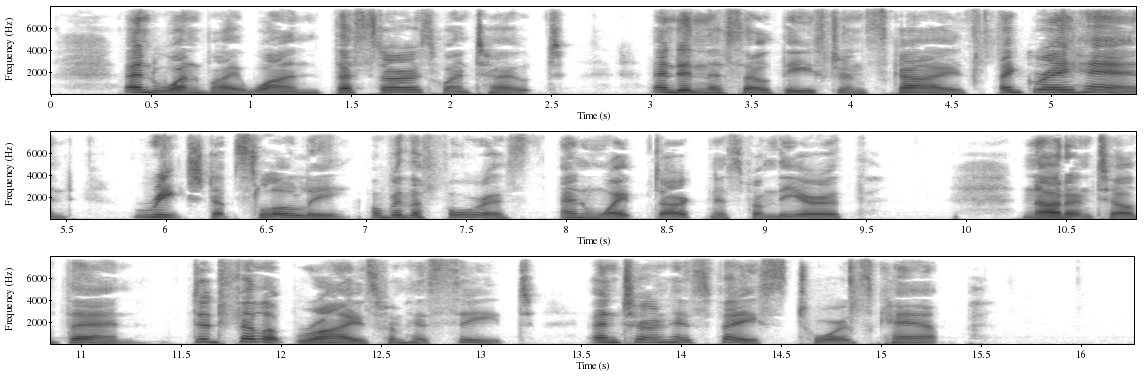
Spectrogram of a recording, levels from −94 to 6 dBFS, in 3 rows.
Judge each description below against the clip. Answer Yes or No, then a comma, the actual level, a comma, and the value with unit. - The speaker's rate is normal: Yes, average, 160 wpm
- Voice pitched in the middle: Yes, medium, 170 Hz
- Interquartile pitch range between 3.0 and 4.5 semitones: No, average, 5.1 semitones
